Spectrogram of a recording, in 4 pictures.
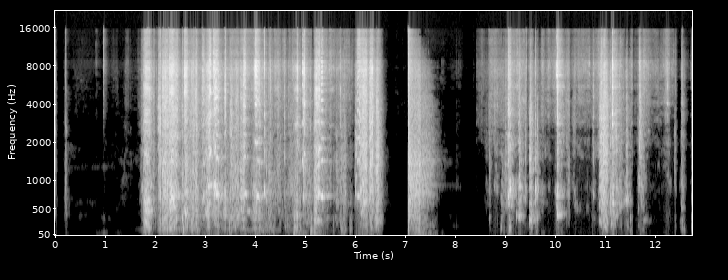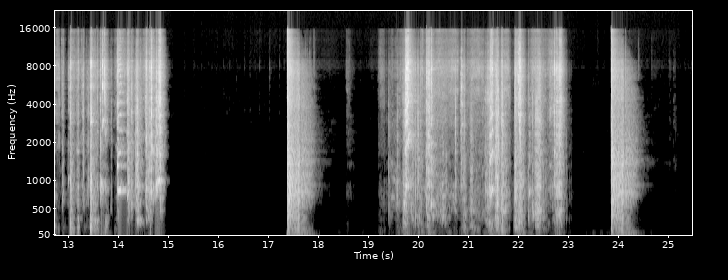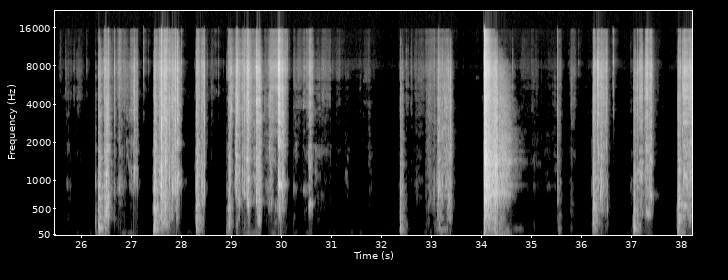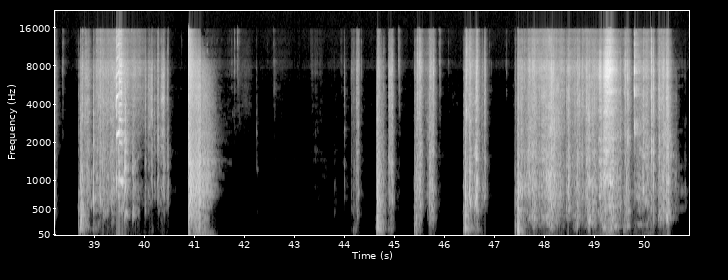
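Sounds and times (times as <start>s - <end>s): rubbery squeaks of balloons: 1.7s - 6.6s, 8.7s - 15.0s, 19.4s - 23.1s, 26.4s - 30.7s, 36.2s - 40.6s, 44.9s - 50.7s.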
